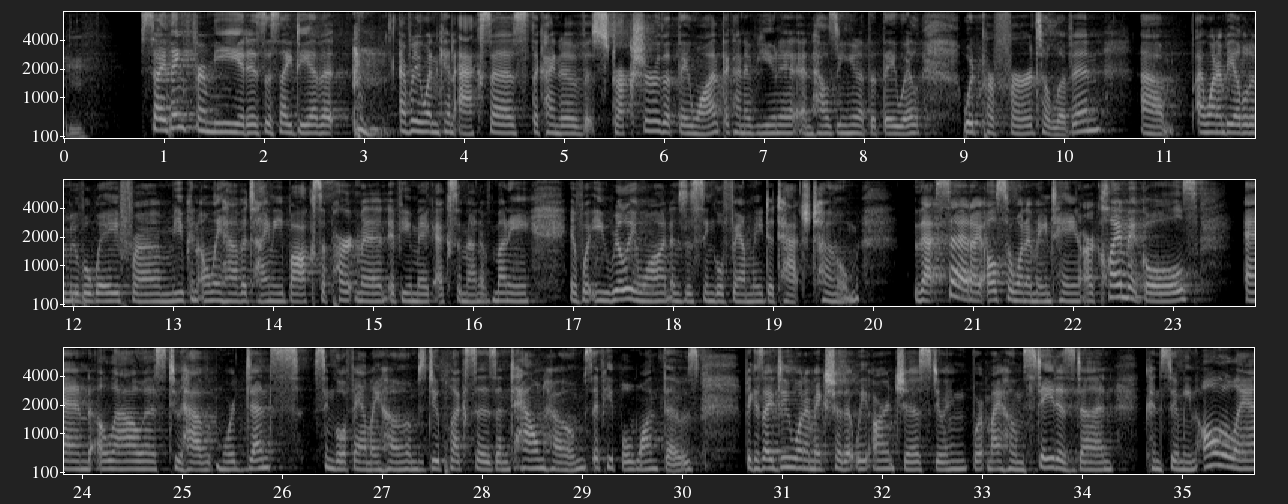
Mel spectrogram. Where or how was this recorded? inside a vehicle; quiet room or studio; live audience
live audience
